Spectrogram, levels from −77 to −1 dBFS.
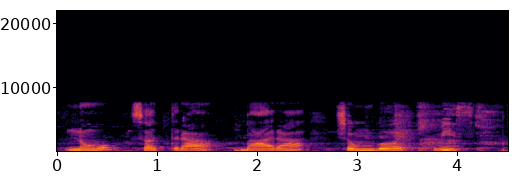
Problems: background sounds at intervals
